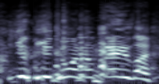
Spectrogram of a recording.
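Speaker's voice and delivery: squealing laugh into words; high laugh. Real, not acted. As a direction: laugh high then talk. Laughing at himself.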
